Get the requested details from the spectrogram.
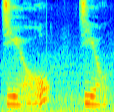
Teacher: Even you cannot see the O here, but you still have to pronounce it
